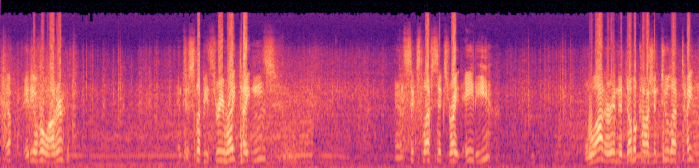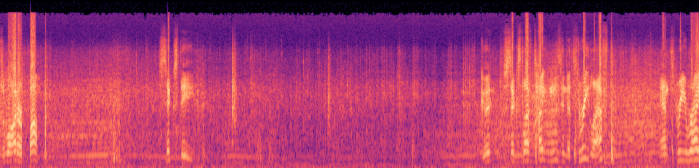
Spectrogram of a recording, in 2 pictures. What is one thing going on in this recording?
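A car engine roars and revs hard, rising and falling in bursts.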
